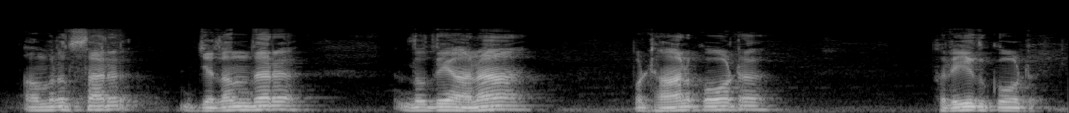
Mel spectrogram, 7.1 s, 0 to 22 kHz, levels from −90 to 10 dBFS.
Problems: none marked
